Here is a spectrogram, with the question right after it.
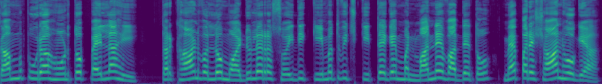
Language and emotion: Punjabi, angry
